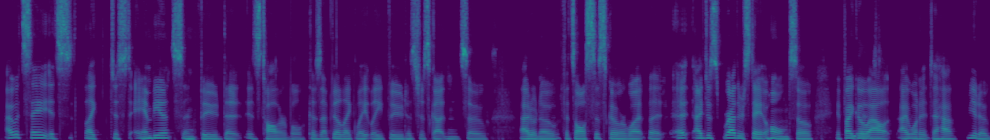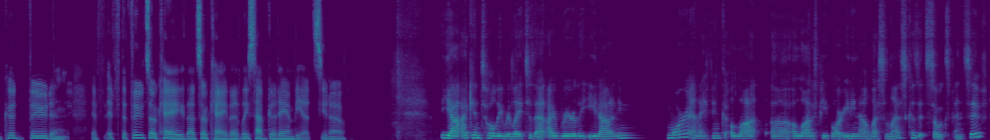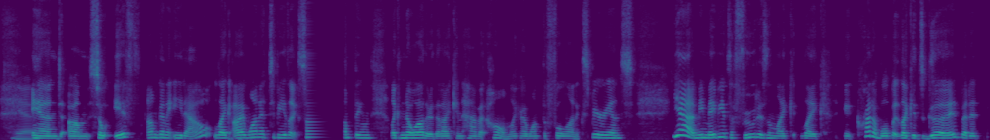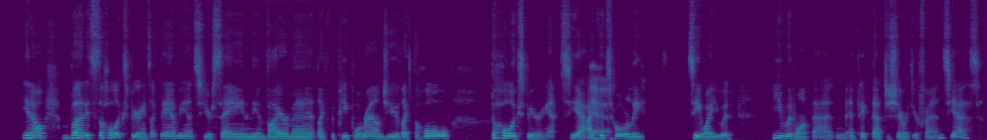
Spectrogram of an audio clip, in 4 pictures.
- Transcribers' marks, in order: static; background speech; mechanical hum; other background noise; distorted speech
- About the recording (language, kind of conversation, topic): English, unstructured, Which local places do you love sharing with friends to feel closer and make lasting memories?
- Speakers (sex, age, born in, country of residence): female, 45-49, United States, United States; female, 50-54, United States, United States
